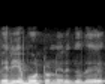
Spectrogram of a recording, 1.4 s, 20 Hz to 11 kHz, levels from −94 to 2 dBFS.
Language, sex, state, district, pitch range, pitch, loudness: Tamil, male, Tamil Nadu, Kanyakumari, 135-175 Hz, 165 Hz, -16 LUFS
